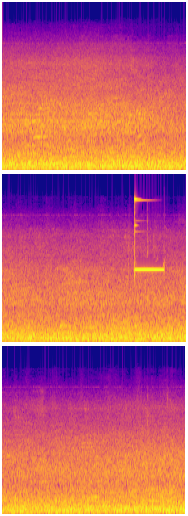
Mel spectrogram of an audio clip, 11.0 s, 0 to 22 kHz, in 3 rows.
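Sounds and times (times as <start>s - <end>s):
city traffic rumble: 0.0s - 11.0s
loud high-pitched steady tone: 6.3s - 7.0s.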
